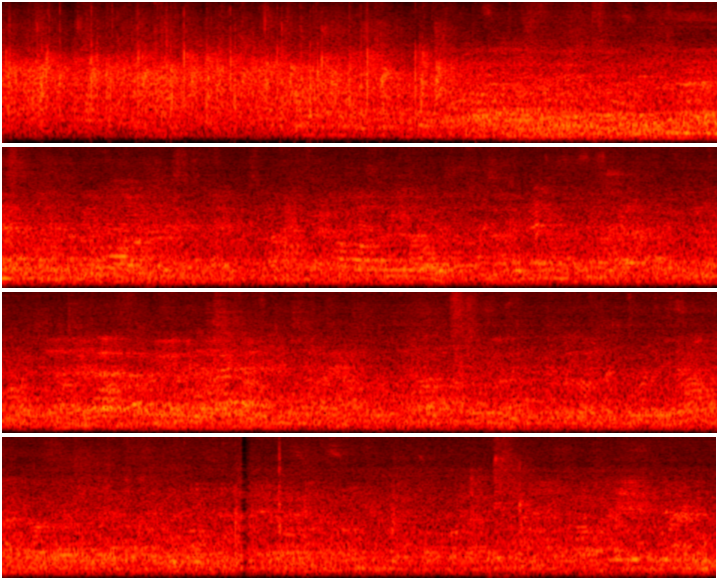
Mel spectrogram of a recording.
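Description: A large indoor crowd chatters and murmurs loudly.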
